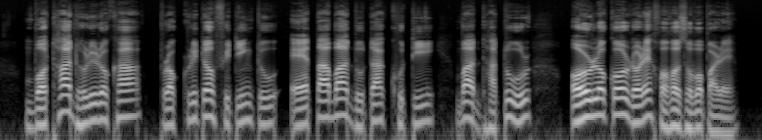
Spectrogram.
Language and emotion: Assamese, neutral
